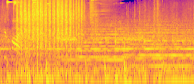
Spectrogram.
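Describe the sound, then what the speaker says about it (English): Shotgun fire in the video game Call of Duty Warzone rattles in a rapid string of close, sharp shots during the first two seconds, then thins to scattered pops and a rumbling background. "They've got fire shotguns."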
